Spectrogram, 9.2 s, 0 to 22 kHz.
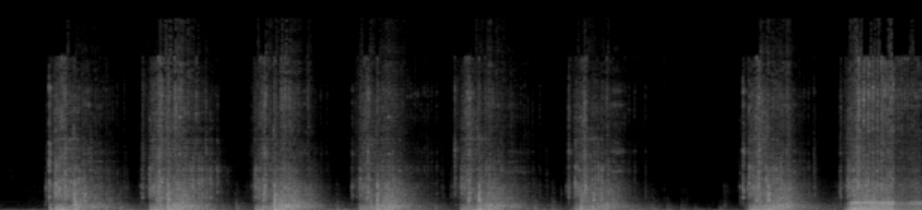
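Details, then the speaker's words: Roadside-found Echo SRM-210 two-stroke string trimmer, first start on choke after fresh-fuel rinse and new purge bulb: bursts into life about once a second, then sags almost to nothing; won't hold idle, runs only with idle held up, bent idle screw set too low. "It won't run on idle. Looks like if I manually hold that idle up a little bit, it'll stay running."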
